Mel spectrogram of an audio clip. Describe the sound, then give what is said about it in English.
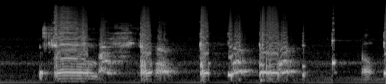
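A dog barks in many short, sharp, loud bursts, spaced irregularly, with some barks closely paired and some isolated. “I hear him, man. That's my dog.”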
